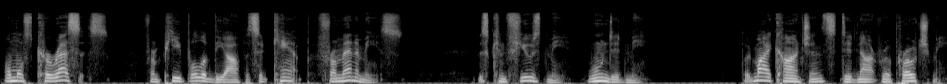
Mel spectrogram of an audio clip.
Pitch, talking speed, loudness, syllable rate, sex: 130 Hz, 140 wpm, -21 LUFS, 5.2 syllables/s, male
